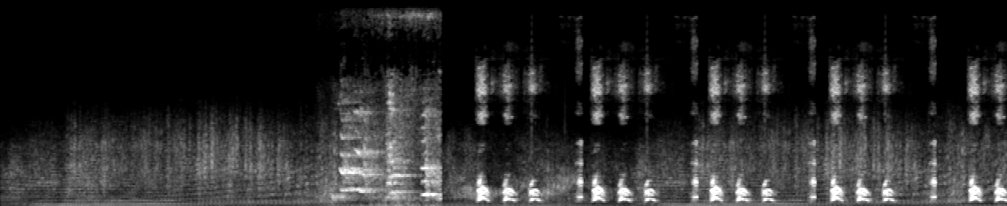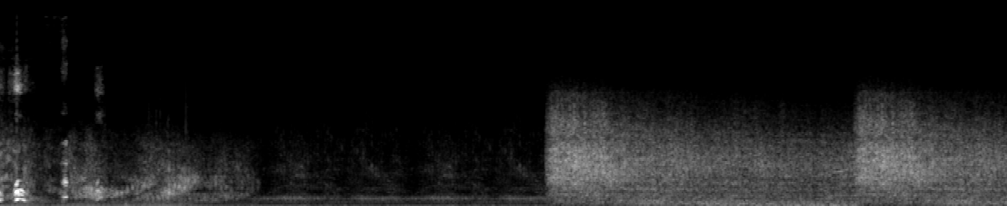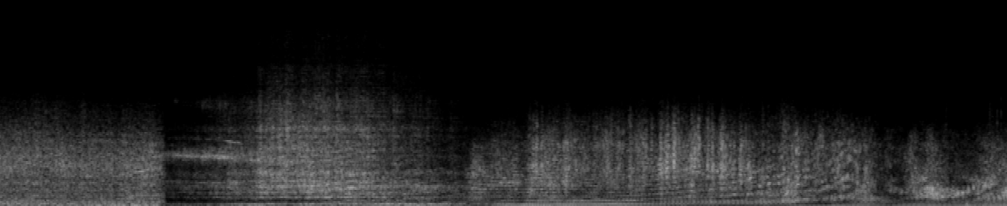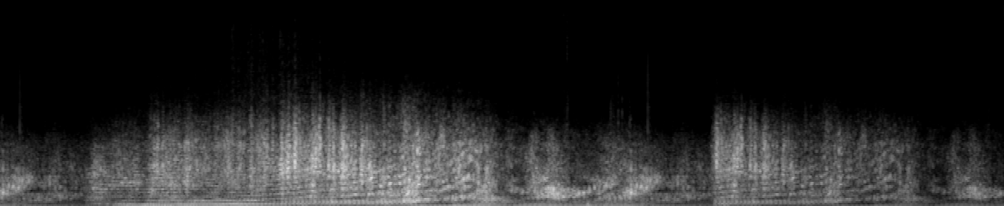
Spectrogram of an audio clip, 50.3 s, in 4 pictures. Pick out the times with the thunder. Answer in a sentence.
You can't hear the thunder here.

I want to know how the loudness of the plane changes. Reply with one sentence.
The loudness of the plane goes up.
